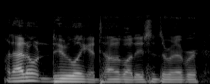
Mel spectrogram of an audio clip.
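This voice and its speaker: A man's voice: mid-range voice, racing, darkish tone, clean tone, dry recording. A young man co-hosting a casual comedy podcast, laughing often and swearing freely. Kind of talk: casual chat.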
